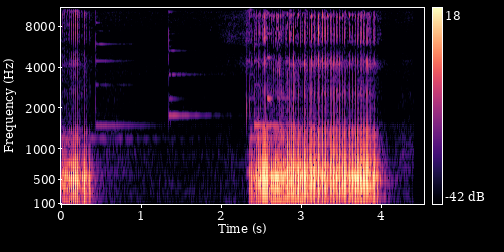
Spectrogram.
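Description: A loud, rumbling snore from a sleeping flat-faced dog, one long noisy breath after a pause; ordinary dog snoring.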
